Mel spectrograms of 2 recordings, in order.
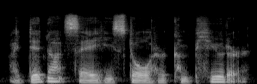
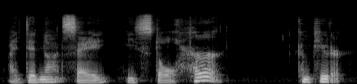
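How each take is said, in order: First: The word computer carries the main stress. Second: The word her carries the main stress. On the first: He might have stolen something else of hers. "let's emphasize the word computer" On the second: He might have stolen someone else's computer. "Let's emphasize the word her"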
